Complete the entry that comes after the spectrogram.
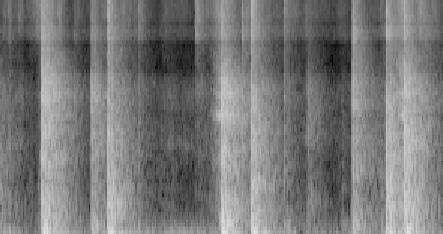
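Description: A medicine ball is slammed into the ground over and over in a cardio conditioning workout. It gives loud, close thuds in pairs with a short bounce after each impact, with quiet gaps between the pairs and no talking.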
